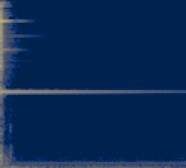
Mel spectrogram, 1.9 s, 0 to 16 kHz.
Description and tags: Multisample hits from a toy xylophone recorded with an overhead B1 microphone and cleaned up in Wavosaur.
